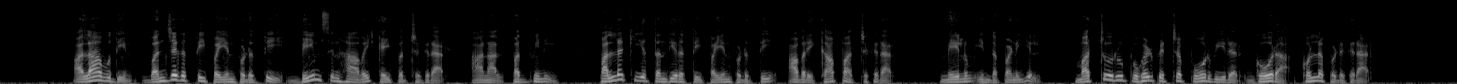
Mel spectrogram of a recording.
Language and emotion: Tamil, neutral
